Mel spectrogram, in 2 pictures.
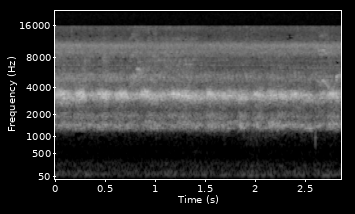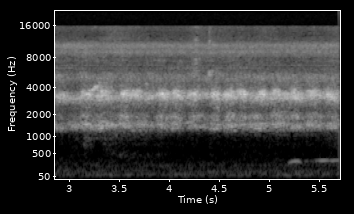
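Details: Crickets in village ambience: a dense, unbroken high chirring band over a lower steady trilling layer, likely frogs in the same chorus; a brief low rising note near the end.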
